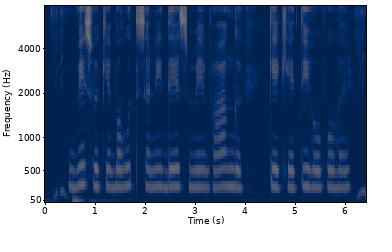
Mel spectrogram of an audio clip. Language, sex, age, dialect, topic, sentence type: Magahi, female, 18-24, Central/Standard, agriculture, statement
